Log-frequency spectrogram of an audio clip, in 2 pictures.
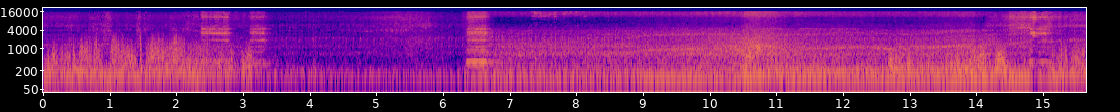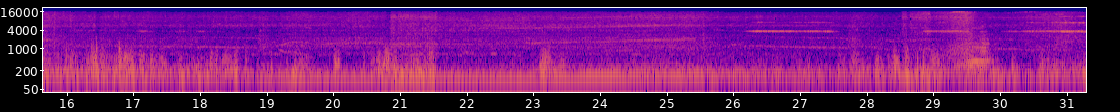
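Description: Royal Enfield Continental GT 650's parallel-twin engine running at low speed in traffic, dropping quieter about three seconds in and picking up again a few seconds later. Vehicle horns sound, including a couple of short toots near the end.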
